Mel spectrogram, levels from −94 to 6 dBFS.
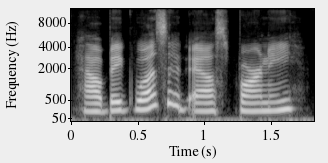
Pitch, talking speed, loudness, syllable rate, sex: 240 Hz, 195 wpm, -15 LUFS, 4.6 syllables/s, female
